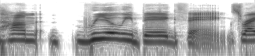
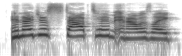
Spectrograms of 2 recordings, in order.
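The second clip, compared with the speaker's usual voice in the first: usual speaking voice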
